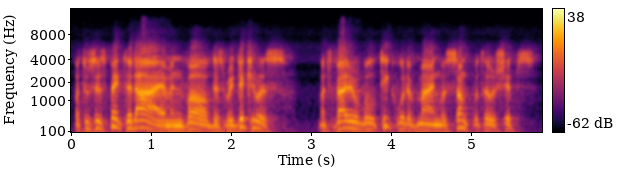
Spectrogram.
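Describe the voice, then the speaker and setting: A man's voice: medium pitch, normal speed, natural voice. An actor playing a haughty, easily rattled plantation owner in a 1940s radio drama, formal and pompous in his speech. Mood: indignant, haughty. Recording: dull, lo-fi old radio recording.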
